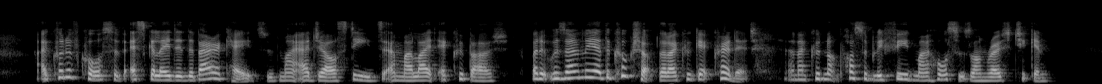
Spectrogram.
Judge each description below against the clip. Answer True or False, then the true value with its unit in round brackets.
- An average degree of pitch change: False (5.8 semitones)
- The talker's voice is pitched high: True (205 Hz)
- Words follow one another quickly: True (220 wpm)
